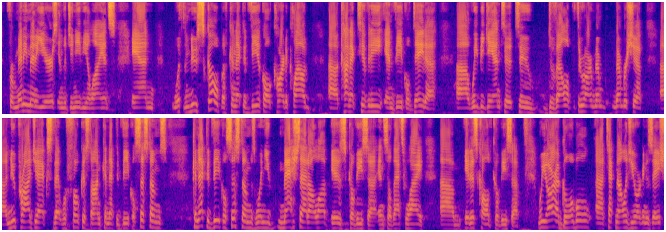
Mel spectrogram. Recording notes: Filmed live at CES2024.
